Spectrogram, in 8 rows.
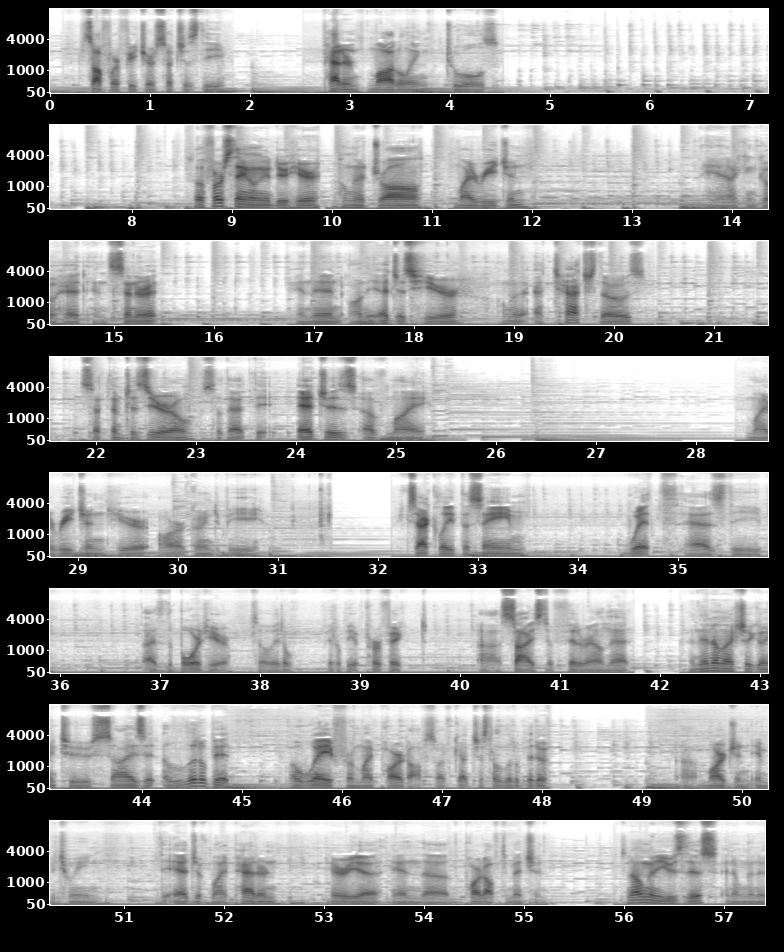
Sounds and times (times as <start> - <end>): Music: 0.0 - 57.4
Speech: 0.3 - 1.8, 2.7 - 4.5, 8.6 - 12.0, 13.7 - 15.5, 16.8 - 20.4, 21.8 - 25.4, 28.4 - 30.9, 32.2 - 33.5, 34.4 - 35.8, 36.8 - 44.9, 45.5 - 48.1, 49.3 - 50.8, 51.4 - 55.2, 55.9 - 57.4.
